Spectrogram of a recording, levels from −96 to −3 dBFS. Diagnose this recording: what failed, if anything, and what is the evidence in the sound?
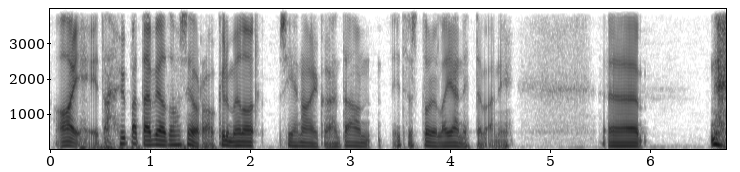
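Nothing failed: no stage of the chain, from capture to playback, leaves an audible defect anywhere in the speech.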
